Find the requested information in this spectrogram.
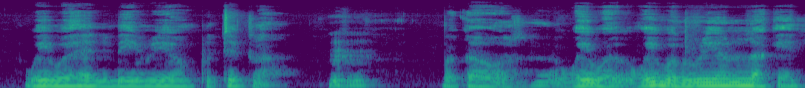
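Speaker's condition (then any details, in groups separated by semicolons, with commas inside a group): Parkinson's disease; fallen 19 times in yard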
